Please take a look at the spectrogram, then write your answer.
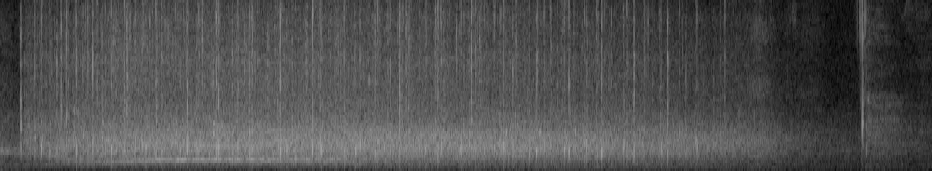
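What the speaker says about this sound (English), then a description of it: "always gets the loudest applause" Loud, sustained applause from a large crowd at a high school graduation ceremony, swelling quickly and holding steady for several seconds before thinning out toward the end.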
